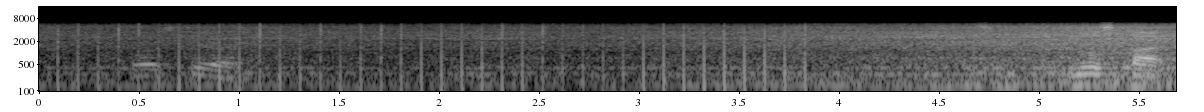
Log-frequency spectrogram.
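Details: Rapid sharp clicking snaps, about 200 a minute, over steady machine hum as a laser fires pulses during live removal of a leg tattoo; laser tattoo removal device firing.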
